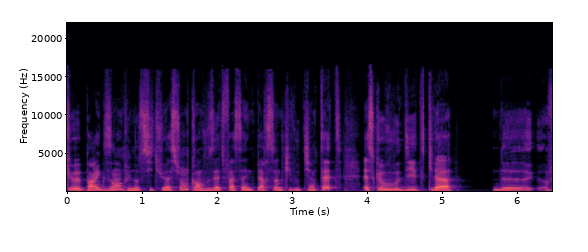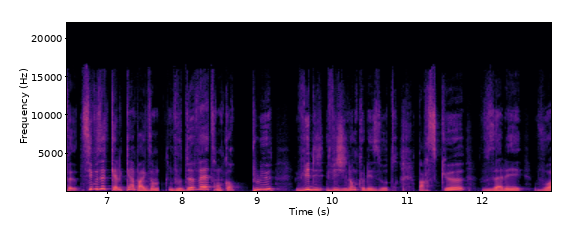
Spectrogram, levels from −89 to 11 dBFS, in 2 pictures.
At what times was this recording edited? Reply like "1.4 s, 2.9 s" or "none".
6.6 s, 7.7 s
